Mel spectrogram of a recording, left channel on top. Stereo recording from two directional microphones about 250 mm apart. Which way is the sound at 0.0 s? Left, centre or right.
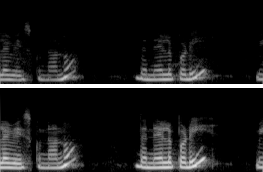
Right.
